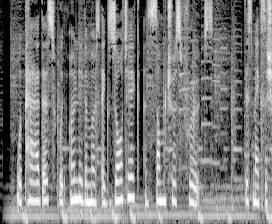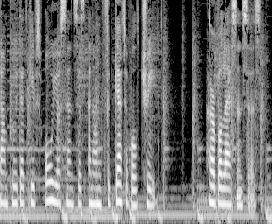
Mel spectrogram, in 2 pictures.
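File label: Farsi English; Farsi, Middle Eastern, Male, 20s-30s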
